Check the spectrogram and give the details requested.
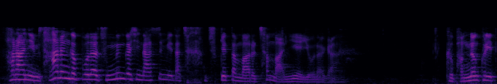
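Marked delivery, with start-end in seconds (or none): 0.1-2.7 높고 크게 터뜨리는 불평; Jonah's loud complaint. Acted. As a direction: cry it out to God, fed up. Preacher voices Jonah's complaint. (하나님께 크게 항변하는 요나)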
